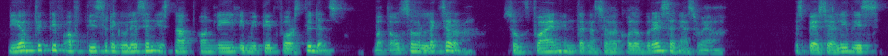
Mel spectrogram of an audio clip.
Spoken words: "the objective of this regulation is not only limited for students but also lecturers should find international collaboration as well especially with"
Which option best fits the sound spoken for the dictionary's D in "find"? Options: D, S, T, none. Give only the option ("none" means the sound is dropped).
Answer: none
